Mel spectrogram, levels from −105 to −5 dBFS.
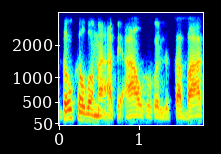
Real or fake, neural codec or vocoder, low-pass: fake; autoencoder, 48 kHz, 128 numbers a frame, DAC-VAE, trained on Japanese speech; 3.6 kHz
